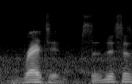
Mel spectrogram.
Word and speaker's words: Reading: redding no sorry it looks like reading but you pronounce it as ready so this is how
